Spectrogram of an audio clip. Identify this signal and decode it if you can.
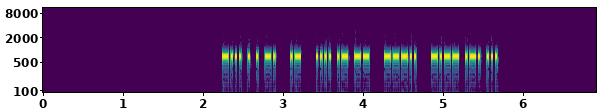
Morse code, heard as a keyed tone, about 48 wpm, 700 Hz. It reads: BEEN A HAM 8 YRS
